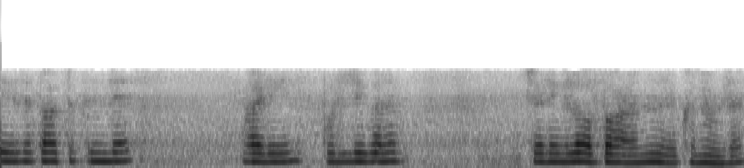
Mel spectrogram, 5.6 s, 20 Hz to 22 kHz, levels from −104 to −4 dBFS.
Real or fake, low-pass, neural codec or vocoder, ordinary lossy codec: fake; 7.2 kHz; codec, 24 kHz, 0.5 kbps, DualCodec; AAC, 16 kbps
